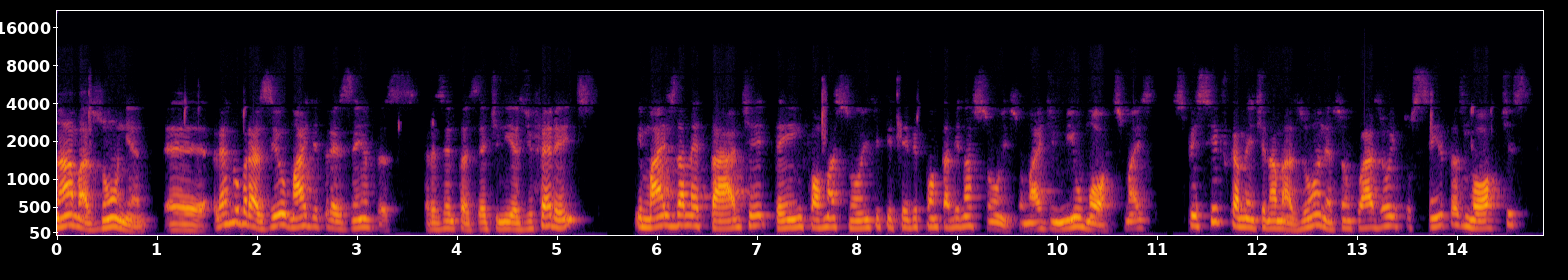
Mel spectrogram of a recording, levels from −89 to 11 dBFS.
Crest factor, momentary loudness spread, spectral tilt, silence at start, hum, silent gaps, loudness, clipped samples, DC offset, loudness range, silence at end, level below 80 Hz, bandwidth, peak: 16 dB; 11 LU; -9 dB/octave; 0 s; none; none; -17 LUFS; under 0.1%; under 0.1%; 3 LU; 0.25 s; -62 dBFS; 7 kHz; -2 dBFS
